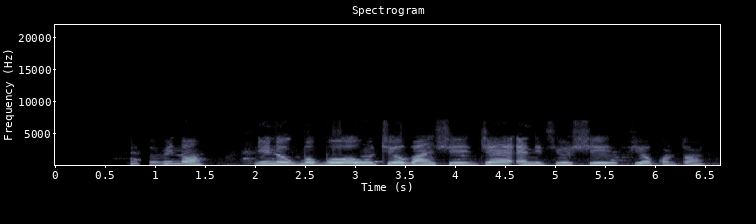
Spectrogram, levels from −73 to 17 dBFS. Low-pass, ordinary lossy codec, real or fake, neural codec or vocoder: 7.2 kHz; MP3, 48 kbps; real; none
